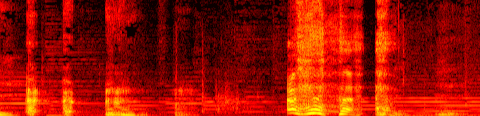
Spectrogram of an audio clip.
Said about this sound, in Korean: 우리는 그냥 가만히 앉아가지고 서로 얼굴을 멀뚱멀뚱 바라보며 연신 헛기침만 해댔습니다.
